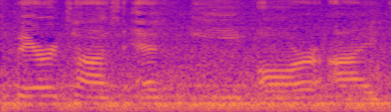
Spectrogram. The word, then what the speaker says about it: Feritas: A lot of people, including myself, don't really get the pronunciation the first couple times. Feritas? What the hell are those? I know, we get that a lot. Feritas burritos. So we always joke around about that. Feritas burritos.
